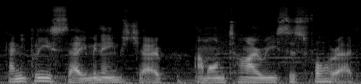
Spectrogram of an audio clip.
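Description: A man in his forties from England, with a Nottingham accent, chats casually on a live stream and cheekily reads viewer comments aloud. His voice is on the low side and animated, at a moderate pace over soft background music.

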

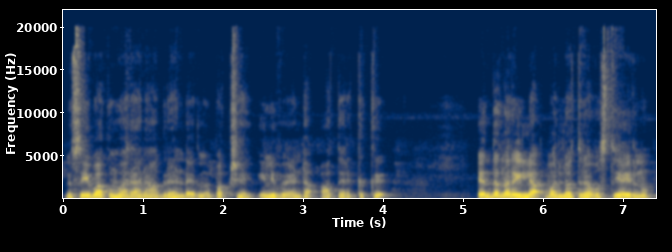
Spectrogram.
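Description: A woman's voice: medium pitch, moderate pace, mellow. Emotional woman telling a religious story. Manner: emotional, exclaiming. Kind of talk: dramatic religious story narration.

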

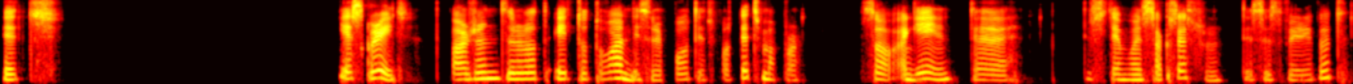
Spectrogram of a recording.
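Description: This young adult woman leads a technical presentation with a live demo over a video call, speaking from a small room and explaining step by step. Her voice is medium-pitched, pushed and bright, with fairly even intonation, a measured pace and many pauses. The recording is dry and rough.

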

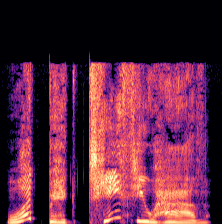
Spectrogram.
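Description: A woman's voice: a little high, huge pitch swings, slow, breathy edge, no echo, clean studio sound, exaggerated voice. A woman voicing a sweet, innocent little girl in a fairy tale, with an exclaiming, singsong delivery. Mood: amazed.

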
